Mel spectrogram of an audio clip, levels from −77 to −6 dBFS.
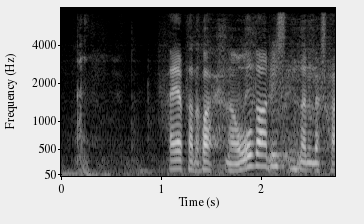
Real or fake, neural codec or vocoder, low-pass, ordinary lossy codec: fake; codec, 16 kHz, 1 kbps, FunCodec, trained on LibriTTS, 50 frames a second; 7.2 kHz; none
